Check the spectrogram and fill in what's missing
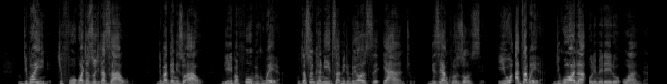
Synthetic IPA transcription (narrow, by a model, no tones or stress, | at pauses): ndipɔinɛt͡ʃifukwat͡ʃazɔt͡ʃitazaːwɔ | ndimaɡanizɔawɔ̰ | ndiɾip̬afupik̬uɓwɛɾa̰ | kud͡zasɔŋkʰanit͡samitundɔjɔnsɛjaːntʰu̥̰ | ndizijaŋkʰulɔzɔnsɛ̥ | iwɔʔad͡zaɓwɛɾa̰ | ndikuɔnaulɛmɛɾɛɾɔwaːŋɡa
